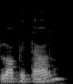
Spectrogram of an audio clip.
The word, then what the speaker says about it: L'Hôpital: Uh it's a French word. Uh so it's pronounced Lial.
